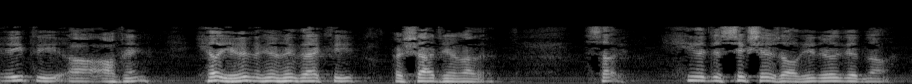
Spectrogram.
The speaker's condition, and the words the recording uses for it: Stroke. I got this side of my face a little paralyzed, so I'm not able to pronounce things as clearly as I used to.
